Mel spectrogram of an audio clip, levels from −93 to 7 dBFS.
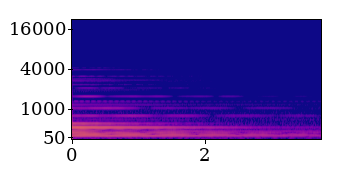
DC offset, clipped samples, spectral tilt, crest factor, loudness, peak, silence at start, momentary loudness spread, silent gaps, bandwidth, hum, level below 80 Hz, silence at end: under 0.1%; under 0.1%; -10 dB/octave; 14 dB; -44 LUFS; -28 dBFS; 0 s; 18 LU; none; 4.4 kHz; none; -72 dBFS; 0 s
